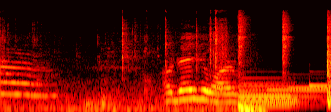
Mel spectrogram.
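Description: A toddler's long, drawn-out whine, falling in pitch and fading out about half a second in, then a short squeal that rises and falls. Near the end, music with a beat starts.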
